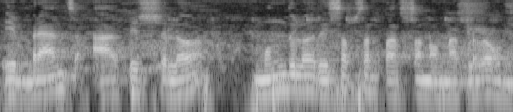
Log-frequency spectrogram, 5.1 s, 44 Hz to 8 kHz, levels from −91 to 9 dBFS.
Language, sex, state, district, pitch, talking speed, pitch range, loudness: Telugu, male, Andhra Pradesh, Manyam, 100 Hz, 95 wpm, 95-120 Hz, -16 LUFS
